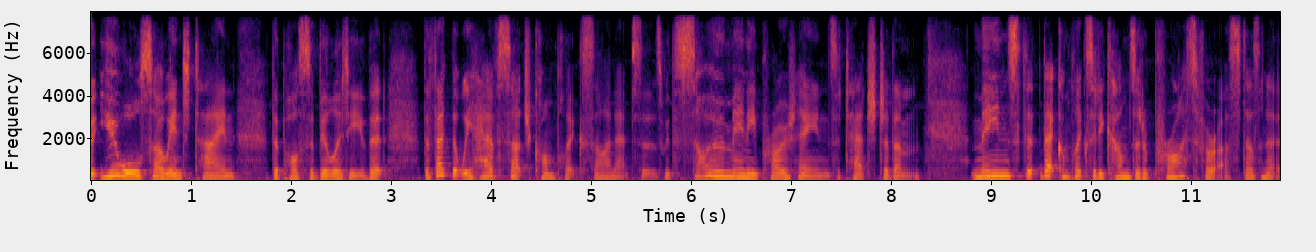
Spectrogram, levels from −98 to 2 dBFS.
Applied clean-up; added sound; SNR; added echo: none; none; none; none.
